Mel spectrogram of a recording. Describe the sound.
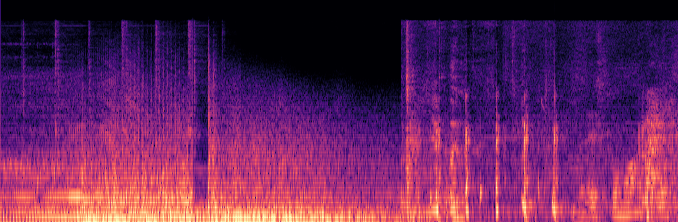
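Gunshots fired during an incident in Rio de Janeiro. A loud, noisy burst comes early, then many sharp cracks follow in quick, uneven succession, with people talking throughout.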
